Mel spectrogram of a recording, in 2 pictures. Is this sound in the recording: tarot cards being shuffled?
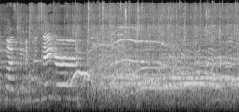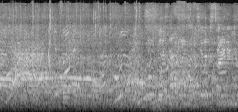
no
